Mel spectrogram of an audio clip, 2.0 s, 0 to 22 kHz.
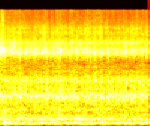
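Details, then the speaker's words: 1949 Chevy 3100 truck, vintage straight-six, at idle during a driving test: a steady thin whine rides above the engine, pointing to a worn water pump bearing. Diagnosed as a faulty water pump, to be replaced with a reman pump. "problem now that noise you heard was a faulty water pump"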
